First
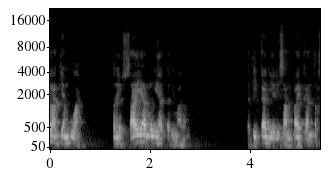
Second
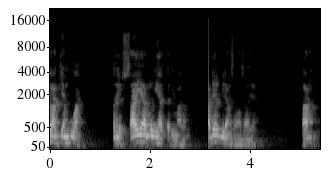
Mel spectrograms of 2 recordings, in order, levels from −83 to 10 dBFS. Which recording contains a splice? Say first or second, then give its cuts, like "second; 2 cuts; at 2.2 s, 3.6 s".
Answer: second; 1 cut; at 2.9 s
